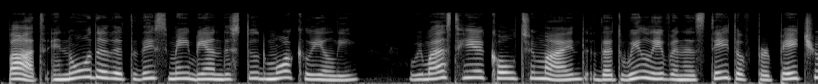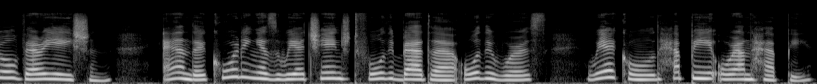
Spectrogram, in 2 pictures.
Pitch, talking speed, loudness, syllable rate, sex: 245 Hz, 160 wpm, -16 LUFS, 4.3 syllables/s, female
